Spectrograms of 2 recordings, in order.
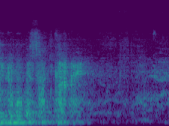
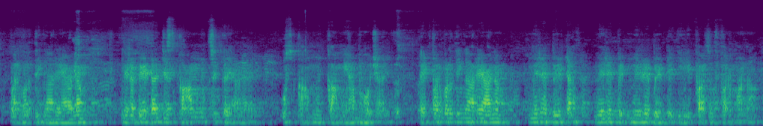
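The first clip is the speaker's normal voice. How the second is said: louder impassioned plea of a mother; mother's loud prayer; 2 semitones higher, 7 dB louder than usual. Retold or imitated. Mother's prayer voiced in sermon.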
